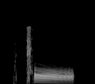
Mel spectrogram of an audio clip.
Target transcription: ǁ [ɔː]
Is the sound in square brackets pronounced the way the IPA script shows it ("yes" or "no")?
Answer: no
